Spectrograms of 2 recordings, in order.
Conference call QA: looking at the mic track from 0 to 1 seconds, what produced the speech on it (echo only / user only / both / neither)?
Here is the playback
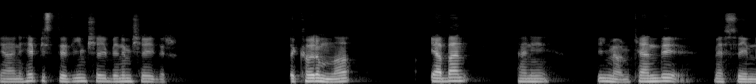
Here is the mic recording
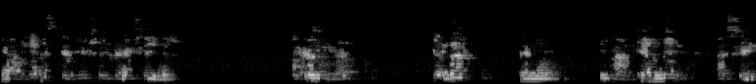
echo only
